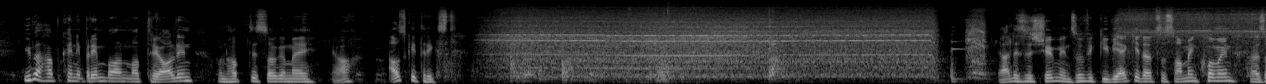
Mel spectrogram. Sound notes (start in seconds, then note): 4.8 machine drone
